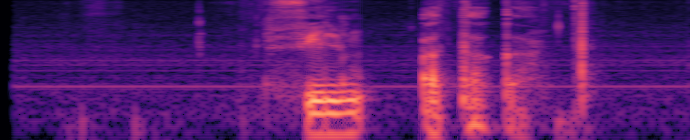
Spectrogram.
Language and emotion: Russian, neutral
